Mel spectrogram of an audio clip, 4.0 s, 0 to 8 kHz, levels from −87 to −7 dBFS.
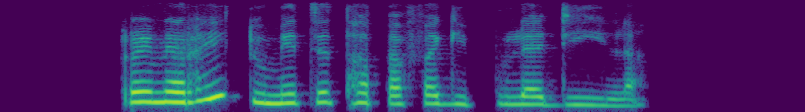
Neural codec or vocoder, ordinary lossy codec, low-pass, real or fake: codec, 24 kHz, 0.9 kbps, WavTokenizer, medium speech release version 2; Opus, 32 kbps; 7.2 kHz; fake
